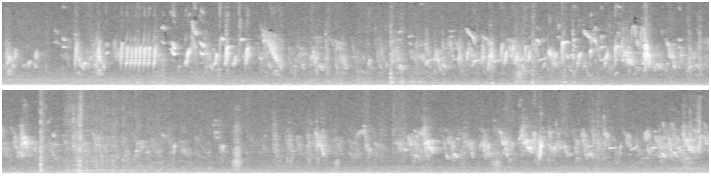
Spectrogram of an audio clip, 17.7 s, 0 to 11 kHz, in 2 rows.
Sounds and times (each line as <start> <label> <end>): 0.0 greenfinches 17.6
0.0 sparrows 17.6
0.9 Magpies very close 13.4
